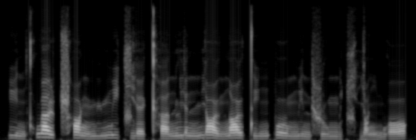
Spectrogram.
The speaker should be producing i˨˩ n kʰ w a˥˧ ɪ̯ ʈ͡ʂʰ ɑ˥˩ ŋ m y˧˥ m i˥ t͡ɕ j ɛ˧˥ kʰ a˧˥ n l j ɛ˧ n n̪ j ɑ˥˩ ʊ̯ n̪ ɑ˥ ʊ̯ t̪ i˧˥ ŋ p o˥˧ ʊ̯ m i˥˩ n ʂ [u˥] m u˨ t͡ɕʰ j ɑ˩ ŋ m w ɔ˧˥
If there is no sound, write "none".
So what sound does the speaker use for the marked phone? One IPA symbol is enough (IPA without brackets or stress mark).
u˥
